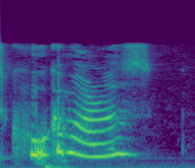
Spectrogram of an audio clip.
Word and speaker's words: Cucamaras: And just for the avoidance of any doubt, the correct pronunciation, or at least according to me, is Corkamaras. You should only say it in that fashion.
